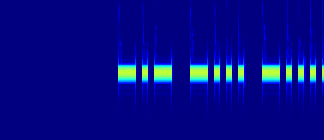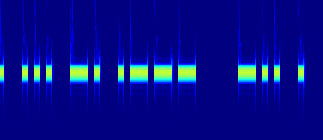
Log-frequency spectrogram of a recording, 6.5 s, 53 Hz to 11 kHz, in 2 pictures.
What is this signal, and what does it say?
Morse code, heard as a keyed tone, about 20 wpm, 700 Hz. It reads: KB6SNJ DE
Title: USA Callsign DE Callsign - 6 Characters - 20wpm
